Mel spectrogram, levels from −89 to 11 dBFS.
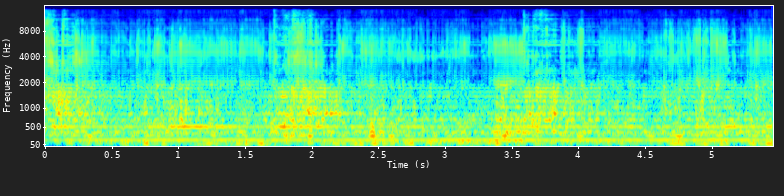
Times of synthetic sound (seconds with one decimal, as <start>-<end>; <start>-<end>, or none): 0.0-5.5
